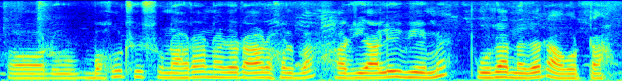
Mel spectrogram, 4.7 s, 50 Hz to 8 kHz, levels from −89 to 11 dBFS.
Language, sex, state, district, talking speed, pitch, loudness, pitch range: Bhojpuri, male, Bihar, Gopalganj, 195 wpm, 175 Hz, -16 LUFS, 165-190 Hz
